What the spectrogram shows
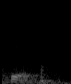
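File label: "Chiesa", Italian, male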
